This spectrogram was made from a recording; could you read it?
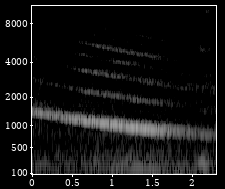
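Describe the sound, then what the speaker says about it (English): An ambulance siren sweeps past outdoors, one long wailing tone falling steadily in pitch as it moves away, moderately loud with faint road rumble beneath. "Sorry, an ambulance went by."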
